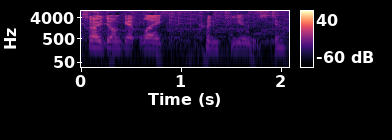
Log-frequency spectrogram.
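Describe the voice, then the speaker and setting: Music plays in the background as a woman draws on stream and casually chats with her viewers, rambling bubbly, repeating herself, and giggling. Her voice is fairly low, level in tone, and unhurried.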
